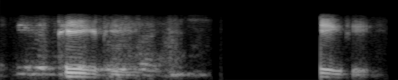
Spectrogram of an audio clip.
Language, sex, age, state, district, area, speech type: Dogri, male, 30-45, Jammu and Kashmir, Samba, rural, conversation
